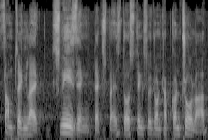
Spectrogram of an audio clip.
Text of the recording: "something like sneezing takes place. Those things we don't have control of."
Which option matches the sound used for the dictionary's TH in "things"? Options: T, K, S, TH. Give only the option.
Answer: T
